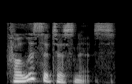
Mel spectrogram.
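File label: "felicitousness", British English, dictionary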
